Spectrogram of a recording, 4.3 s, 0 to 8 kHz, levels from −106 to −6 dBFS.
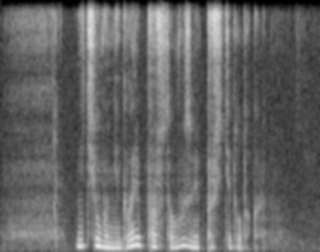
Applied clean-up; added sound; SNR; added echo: none; none; none; none.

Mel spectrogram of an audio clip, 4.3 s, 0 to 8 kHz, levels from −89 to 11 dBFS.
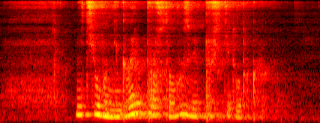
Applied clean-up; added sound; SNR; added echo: none; none; none; reverberation time 1.4 s.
